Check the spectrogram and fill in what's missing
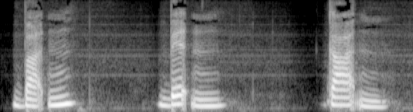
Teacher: Those three words are actually pronounced quite differently from the way they're spelled. The T turned into a glottal stop, and the N is a syllabic N, so there was no vowel sound in the second syllable.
